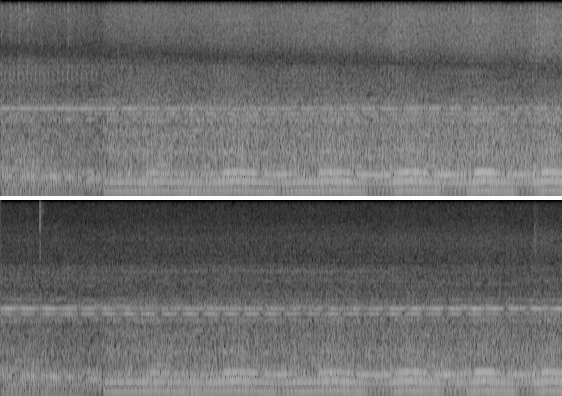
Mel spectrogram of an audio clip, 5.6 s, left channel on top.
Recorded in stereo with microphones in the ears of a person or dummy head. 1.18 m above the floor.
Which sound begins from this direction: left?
A lawn mower, at 0.0 s.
